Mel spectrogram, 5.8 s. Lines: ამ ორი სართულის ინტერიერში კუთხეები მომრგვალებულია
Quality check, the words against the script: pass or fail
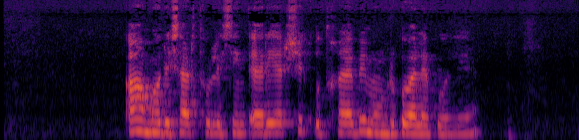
pass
